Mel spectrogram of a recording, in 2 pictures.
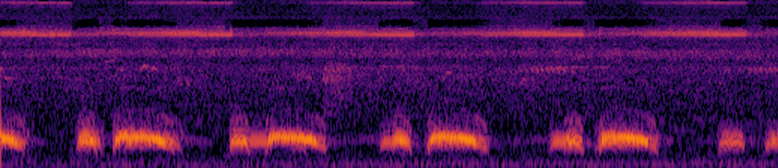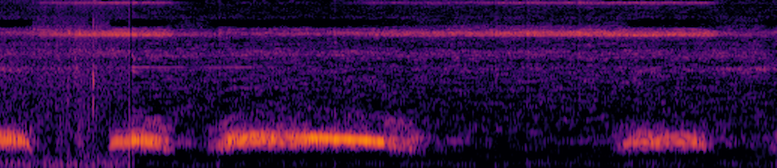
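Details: Spotted dove cooing: soft, low, hollow notes, given singly or in pairs and repeated at uneven intervals, with a longer, drawn-out coo near the end and a quiet pause before a final short phrase.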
